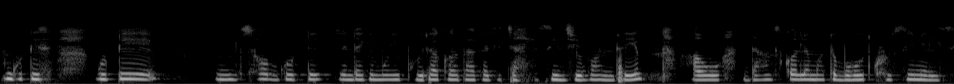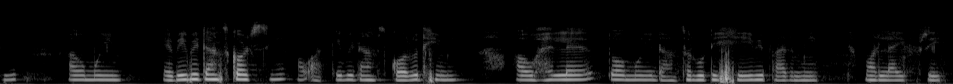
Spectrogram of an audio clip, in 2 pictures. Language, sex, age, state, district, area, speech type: Odia, female, 18-30, Odisha, Kalahandi, rural, spontaneous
